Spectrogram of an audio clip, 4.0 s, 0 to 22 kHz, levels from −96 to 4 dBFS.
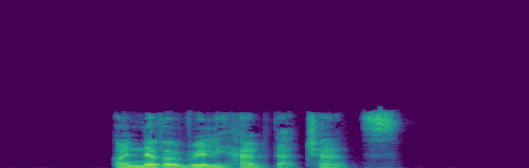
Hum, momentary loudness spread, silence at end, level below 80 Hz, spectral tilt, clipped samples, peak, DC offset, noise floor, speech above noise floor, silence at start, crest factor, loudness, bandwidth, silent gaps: none; 13 LU; 1 s; -56 dBFS; -4.5 dB/octave; under 0.1%; -4 dBFS; under 0.1%; under -90 dBFS; over 69 dB; 0.85 s; 20 dB; -21 LUFS; 8 kHz; none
